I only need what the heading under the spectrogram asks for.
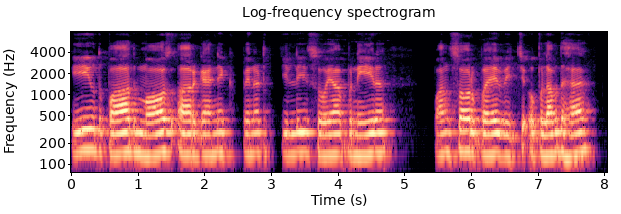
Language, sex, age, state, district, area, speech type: Punjabi, male, 45-60, Punjab, Fatehgarh Sahib, rural, read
